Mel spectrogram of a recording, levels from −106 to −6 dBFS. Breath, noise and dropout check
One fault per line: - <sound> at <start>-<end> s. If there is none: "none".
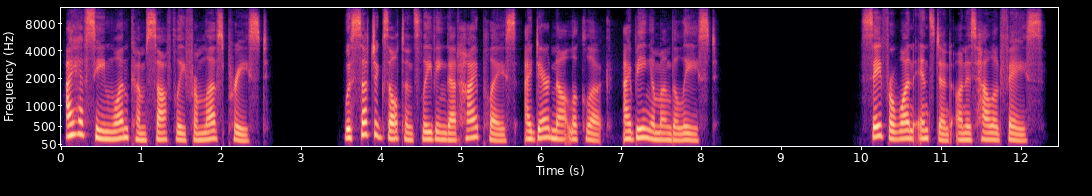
none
